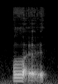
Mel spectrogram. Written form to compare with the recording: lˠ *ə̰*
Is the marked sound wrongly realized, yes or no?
no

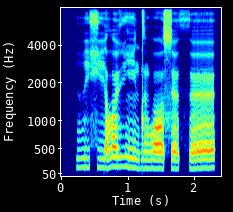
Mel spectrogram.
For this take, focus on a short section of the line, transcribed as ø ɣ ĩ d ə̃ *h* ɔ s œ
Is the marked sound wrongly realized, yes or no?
yes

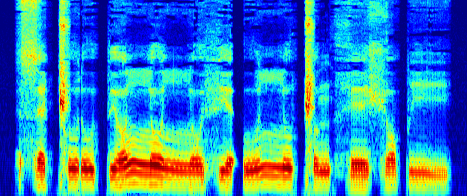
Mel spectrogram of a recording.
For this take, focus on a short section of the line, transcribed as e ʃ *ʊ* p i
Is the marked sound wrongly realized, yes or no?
yes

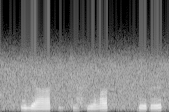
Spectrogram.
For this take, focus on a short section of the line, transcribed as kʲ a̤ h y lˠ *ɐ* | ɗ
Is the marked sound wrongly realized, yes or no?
no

